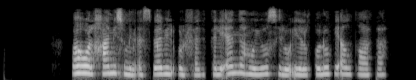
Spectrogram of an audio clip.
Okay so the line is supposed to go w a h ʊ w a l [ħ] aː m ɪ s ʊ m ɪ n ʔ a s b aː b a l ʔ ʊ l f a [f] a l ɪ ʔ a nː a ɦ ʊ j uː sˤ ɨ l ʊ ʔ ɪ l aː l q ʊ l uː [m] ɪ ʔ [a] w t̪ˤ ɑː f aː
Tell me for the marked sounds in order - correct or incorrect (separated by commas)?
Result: incorrect, correct, incorrect, incorrect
